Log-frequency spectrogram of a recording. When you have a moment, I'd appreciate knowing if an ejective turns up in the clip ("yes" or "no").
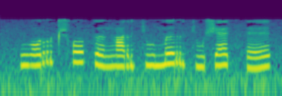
no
